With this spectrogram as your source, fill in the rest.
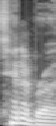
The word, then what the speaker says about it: Tenebre: or opera or yeah tenebre i've heard it pronounced so many ways but they say it tenebra in the movie uh but he could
